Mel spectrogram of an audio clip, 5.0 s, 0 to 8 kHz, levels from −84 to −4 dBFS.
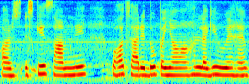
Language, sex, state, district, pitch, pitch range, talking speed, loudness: Hindi, female, Jharkhand, Garhwa, 225 Hz, 220-235 Hz, 130 wpm, -13 LUFS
